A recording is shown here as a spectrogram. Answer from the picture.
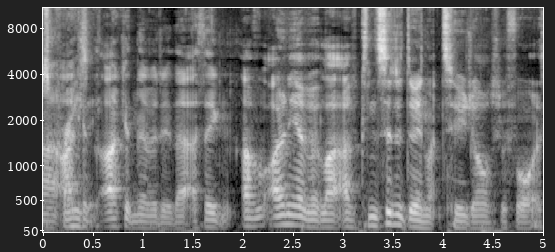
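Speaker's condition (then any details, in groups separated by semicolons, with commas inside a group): No condition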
